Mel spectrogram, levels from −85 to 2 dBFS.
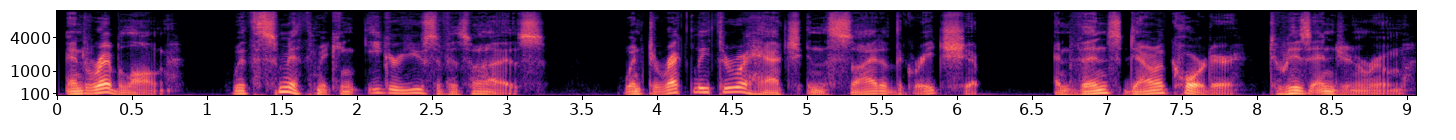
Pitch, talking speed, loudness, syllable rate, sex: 105 Hz, 205 wpm, -19 LUFS, 5.7 syllables/s, male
